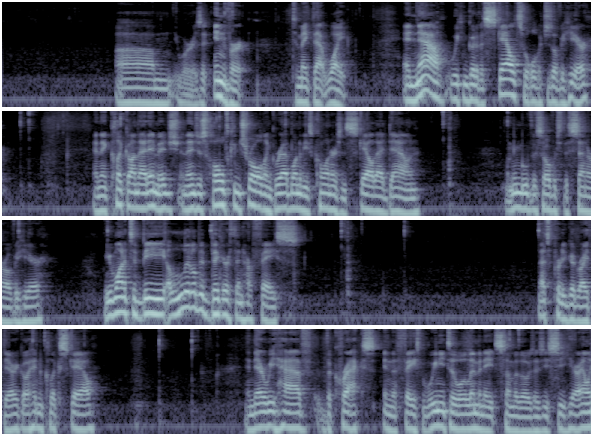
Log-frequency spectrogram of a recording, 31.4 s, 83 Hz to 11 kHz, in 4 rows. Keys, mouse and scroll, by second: 3.3 click, 8.3 click, 9.7 click, 11.9-14.2 ctrl+drag, 14.9-16.4 drag, 17.4-19.0 drag, 19.7-20.7 ctrl+drag, 21.3-23.3 drag, 24.3 click, 25.8 click, 30.6 click.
